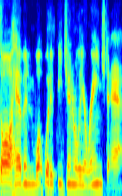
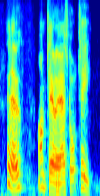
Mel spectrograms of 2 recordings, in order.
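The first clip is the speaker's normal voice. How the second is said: put-on British accent; 4 semitones higher than usual. Saying hello and a name again, now in a put-on British accent. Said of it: "I just wanna say that with a British accent".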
